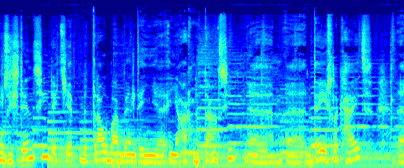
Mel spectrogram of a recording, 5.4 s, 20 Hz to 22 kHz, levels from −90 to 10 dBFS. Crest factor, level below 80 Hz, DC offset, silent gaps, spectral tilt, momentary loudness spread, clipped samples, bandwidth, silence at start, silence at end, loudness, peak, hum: 14 dB; -42 dBFS; under 0.1%; none; -5.5 dB/octave; 4 LU; under 0.1%; 19 kHz; 0 s; 0 s; -26 LUFS; -12 dBFS; none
